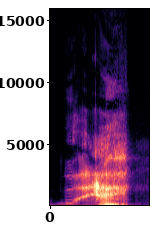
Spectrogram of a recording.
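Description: A man gives a single drawn-out groan that starts low and rises in pitch, then turns into a rough, breathy moan. It lasts just over a second before cutting off into quiet.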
